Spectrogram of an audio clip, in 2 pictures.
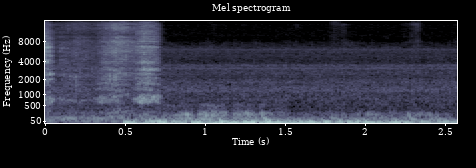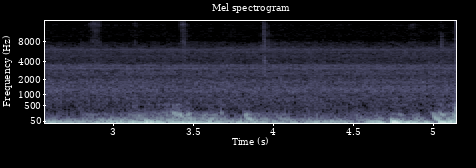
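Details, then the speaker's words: Brachycephalic dog, BOAS grade 0, after exercise, recorded with a digital stethoscope: soft, low, rapid breathing, clean and clear with no snoring or stridor; normal upper airway breath sounds. "이건 그레이드 0 인 환자 동영상을 먼저 보시겠습니다 기다려야 돼 38 래스팅 상태죠 거의 소리가 안들립니다"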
